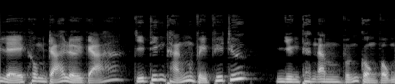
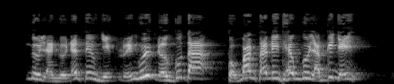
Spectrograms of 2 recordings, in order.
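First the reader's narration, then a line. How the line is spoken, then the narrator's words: Trembling loud shout. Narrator (Vietnamese): Giả cổ run rẩy, lập tức hét to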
